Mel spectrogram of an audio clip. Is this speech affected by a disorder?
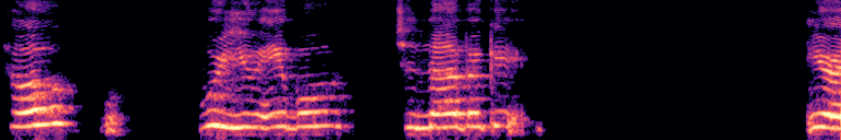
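Yes: quadriplegic cerebral palsy.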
